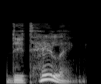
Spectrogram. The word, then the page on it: detailing: British English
